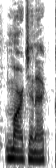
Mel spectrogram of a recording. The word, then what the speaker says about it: Martineck: Martineck.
